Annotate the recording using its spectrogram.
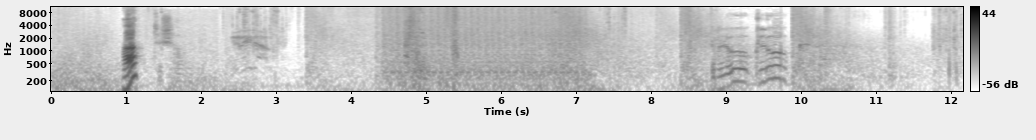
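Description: Gunshots crack.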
